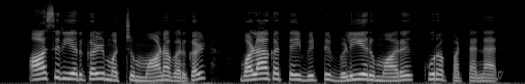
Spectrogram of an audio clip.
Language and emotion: Tamil, neutral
